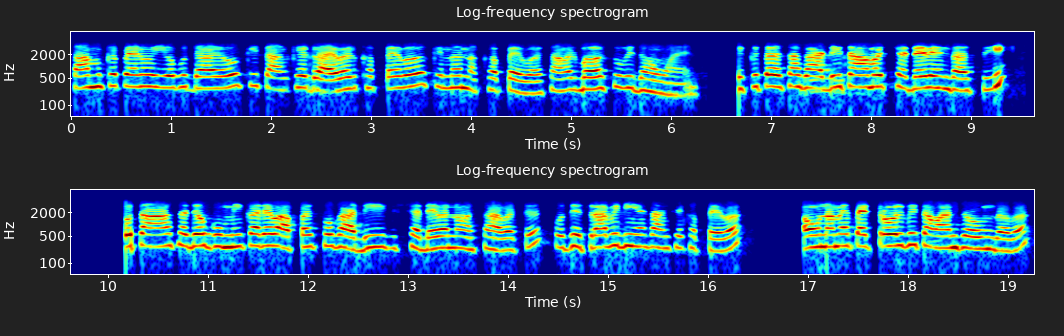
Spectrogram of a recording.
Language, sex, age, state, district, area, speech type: Sindhi, female, 18-30, Maharashtra, Thane, urban, conversation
